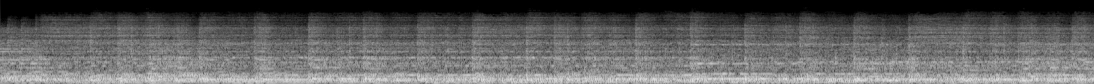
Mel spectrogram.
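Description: Loud rock backing music with guitar and a steady beat, played for a stage illusion.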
